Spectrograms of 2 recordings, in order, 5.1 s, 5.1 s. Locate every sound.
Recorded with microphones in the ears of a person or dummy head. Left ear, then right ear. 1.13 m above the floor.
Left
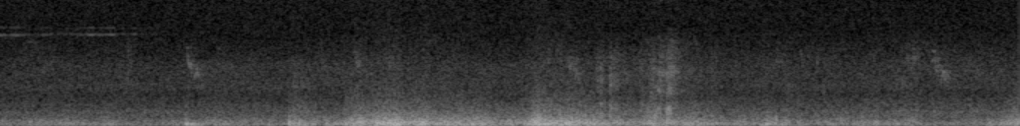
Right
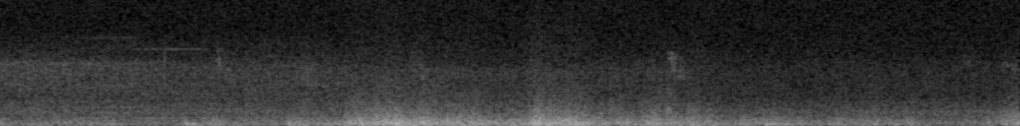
0.9 s running footsteps: 75° left (ahead or behind)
